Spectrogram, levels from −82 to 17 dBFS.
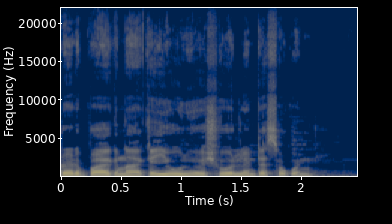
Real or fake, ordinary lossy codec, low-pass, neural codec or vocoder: real; none; none; none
